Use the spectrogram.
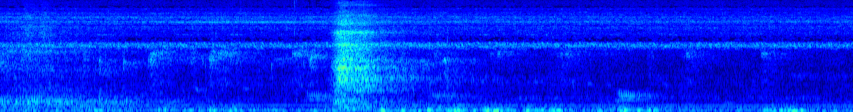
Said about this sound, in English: what I'll invite you to do is just to take a nice, long, conscious and loving breath in through the nose. And a soft out through the mouth. Again, long breath in through the nose.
